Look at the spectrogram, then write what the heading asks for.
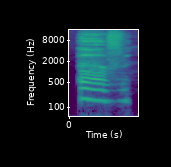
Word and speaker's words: of: Ya, hati-hati di sini bukan F ya, tapi pakai V, dan V-nya itu harus bunyi dari pita suara. V, of.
